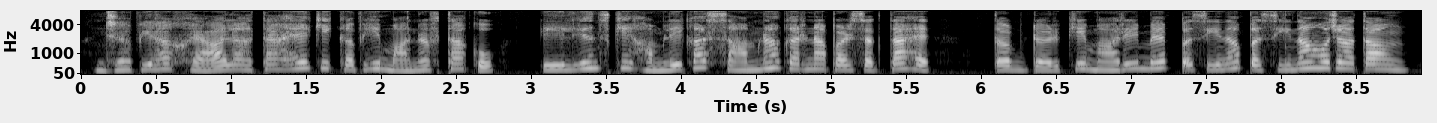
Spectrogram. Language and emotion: Hindi, fearful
